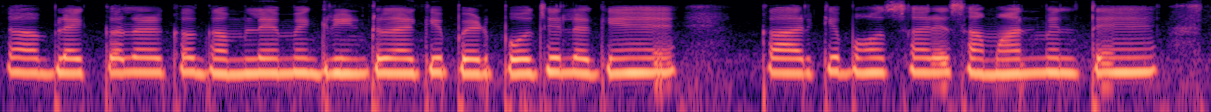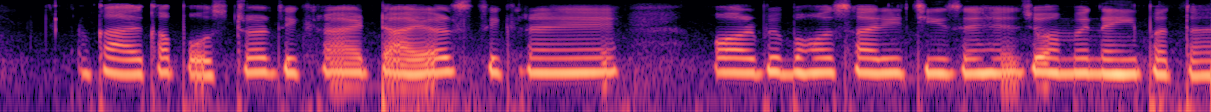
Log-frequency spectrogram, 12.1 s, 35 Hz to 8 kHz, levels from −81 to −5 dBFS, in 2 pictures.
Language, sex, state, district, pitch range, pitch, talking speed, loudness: Kumaoni, female, Uttarakhand, Tehri Garhwal, 230-240 Hz, 235 Hz, 205 wpm, -22 LUFS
